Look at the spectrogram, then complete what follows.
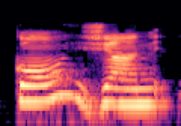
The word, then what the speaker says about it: quand: Quand, D is not to be pronounced.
